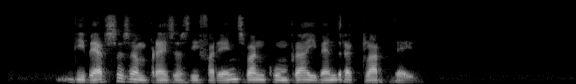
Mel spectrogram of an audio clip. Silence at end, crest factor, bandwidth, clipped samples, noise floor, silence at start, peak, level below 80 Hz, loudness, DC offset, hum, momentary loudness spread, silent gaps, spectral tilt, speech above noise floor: 1.6 s; 22 dB; 11 kHz; under 0.1%; -70 dBFS; 0.6 s; -8 dBFS; -64 dBFS; -27 LUFS; under 0.1%; none; 9 LU; none; -5 dB/octave; 44 dB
